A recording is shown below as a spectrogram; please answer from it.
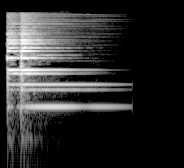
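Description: A notification-bell sound effect: a bright ding struck twice in quick succession, ringing and fading out within about a second and a half.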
